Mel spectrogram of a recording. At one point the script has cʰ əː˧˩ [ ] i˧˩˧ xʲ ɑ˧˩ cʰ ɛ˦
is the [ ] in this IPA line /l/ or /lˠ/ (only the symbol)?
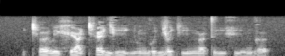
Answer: l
